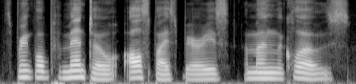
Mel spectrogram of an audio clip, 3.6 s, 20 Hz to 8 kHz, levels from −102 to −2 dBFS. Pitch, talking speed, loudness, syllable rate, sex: 160 Hz, 120 wpm, -20 LUFS, 4.7 syllables/s, female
